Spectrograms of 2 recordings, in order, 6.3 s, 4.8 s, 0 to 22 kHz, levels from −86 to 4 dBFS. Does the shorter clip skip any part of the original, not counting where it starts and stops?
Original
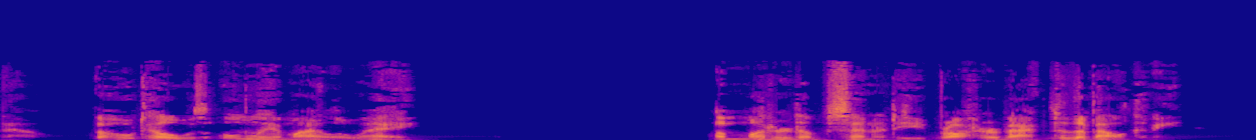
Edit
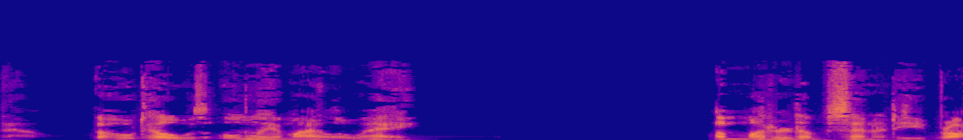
no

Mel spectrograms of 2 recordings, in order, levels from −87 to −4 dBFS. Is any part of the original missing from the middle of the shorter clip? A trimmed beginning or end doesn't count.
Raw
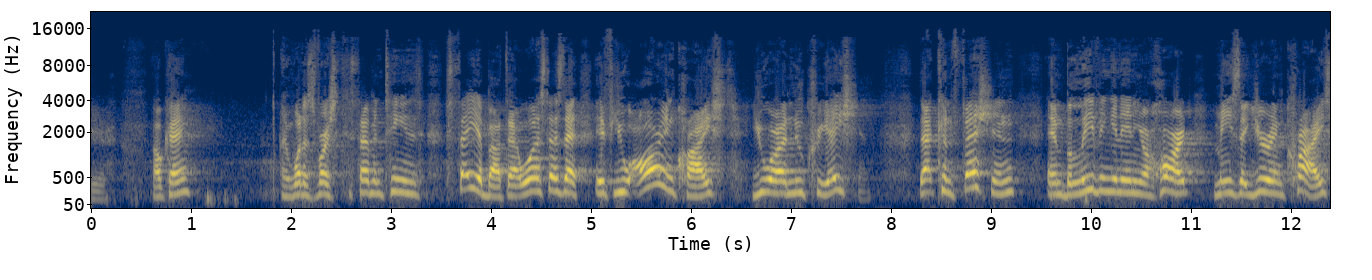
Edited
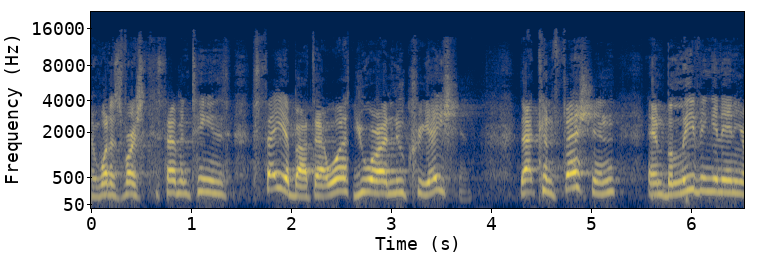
yes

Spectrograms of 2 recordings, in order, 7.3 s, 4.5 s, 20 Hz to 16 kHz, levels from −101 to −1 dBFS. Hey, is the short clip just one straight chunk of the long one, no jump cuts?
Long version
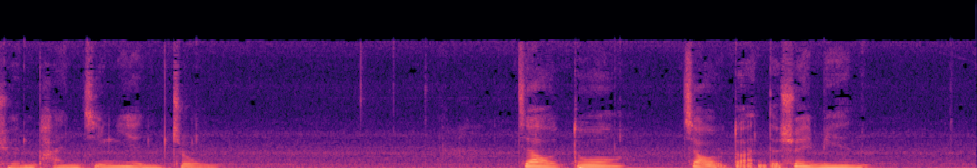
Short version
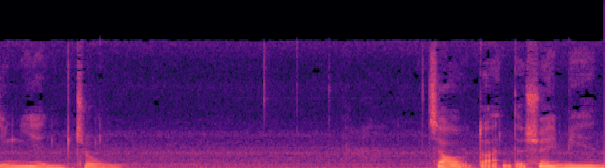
no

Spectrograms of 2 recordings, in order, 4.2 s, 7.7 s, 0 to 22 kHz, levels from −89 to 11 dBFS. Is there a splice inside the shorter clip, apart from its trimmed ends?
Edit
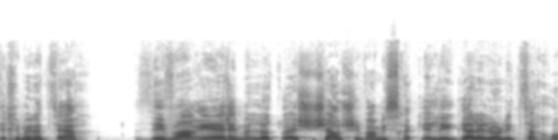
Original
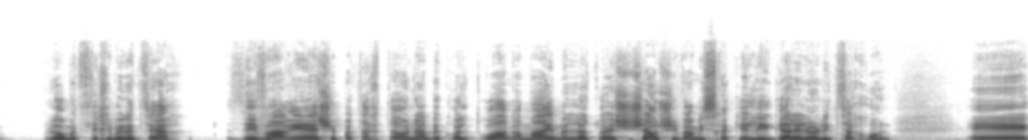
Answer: yes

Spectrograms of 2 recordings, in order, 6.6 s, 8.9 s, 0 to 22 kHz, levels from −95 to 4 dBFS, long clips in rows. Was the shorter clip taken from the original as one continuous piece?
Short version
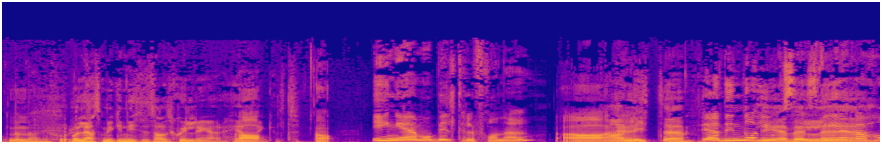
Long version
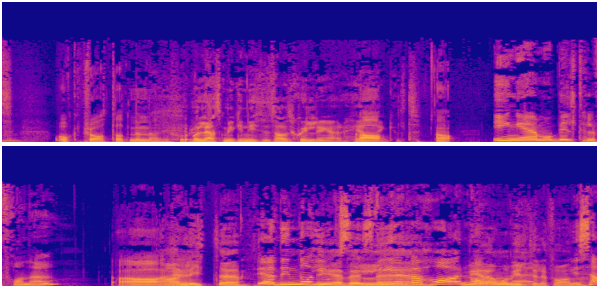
no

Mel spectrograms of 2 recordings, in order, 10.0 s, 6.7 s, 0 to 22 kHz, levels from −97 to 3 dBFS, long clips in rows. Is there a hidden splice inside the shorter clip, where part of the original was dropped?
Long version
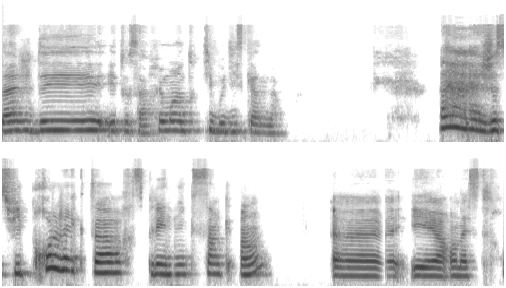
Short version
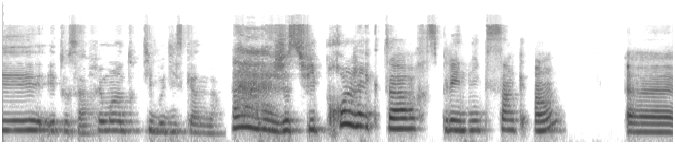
yes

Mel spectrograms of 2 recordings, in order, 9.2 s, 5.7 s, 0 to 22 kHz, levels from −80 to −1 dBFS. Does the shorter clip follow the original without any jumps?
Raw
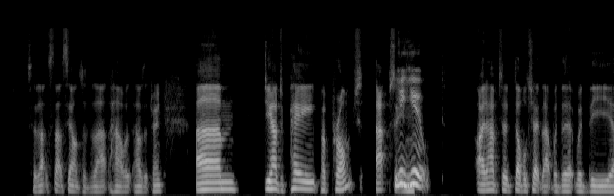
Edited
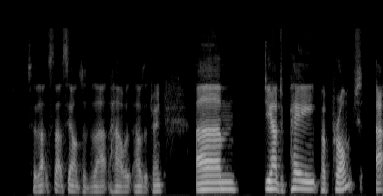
yes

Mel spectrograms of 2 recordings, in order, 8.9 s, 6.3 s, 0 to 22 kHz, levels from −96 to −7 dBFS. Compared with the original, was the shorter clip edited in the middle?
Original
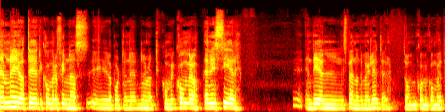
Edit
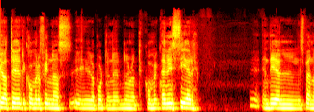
yes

